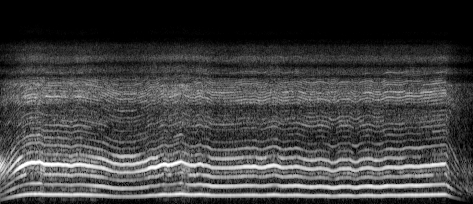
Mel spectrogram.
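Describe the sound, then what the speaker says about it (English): A chainsaw runs continuously while cutting into an old wooden power pole, a loud steady buzzing whine with slight pitch wobbles as it bites, cutting off abruptly near the end. "You want to get the chainsaw"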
